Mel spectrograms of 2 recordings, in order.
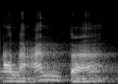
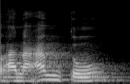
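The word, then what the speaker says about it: أَنْعَمْتَ: Nah, ini juga berubah total, karena dalam bahasa Arab kalau an'amta itu artinya engkau memberi nikmat. Kalau an'amtu artinya dia mengatakan aku yang memberi nikmat.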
